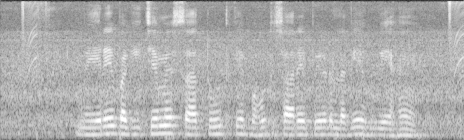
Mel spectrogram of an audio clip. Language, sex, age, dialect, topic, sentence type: Hindi, male, 18-24, Kanauji Braj Bhasha, agriculture, statement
